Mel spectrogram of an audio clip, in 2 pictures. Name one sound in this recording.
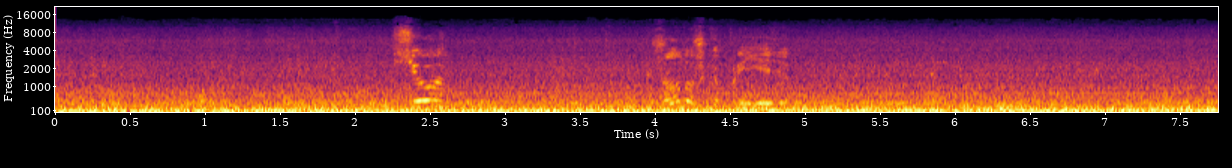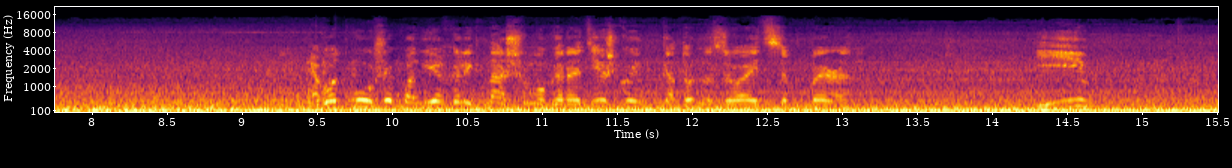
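A truck engine rumbles steadily inside the cab.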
